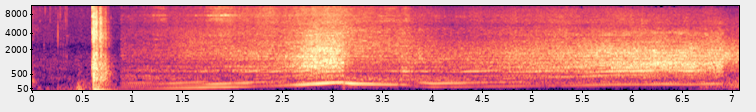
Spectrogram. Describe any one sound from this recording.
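A car engine accelerates away, rising and falling in pitch as it shifts gears.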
